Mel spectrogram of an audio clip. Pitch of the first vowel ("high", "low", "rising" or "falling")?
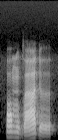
high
